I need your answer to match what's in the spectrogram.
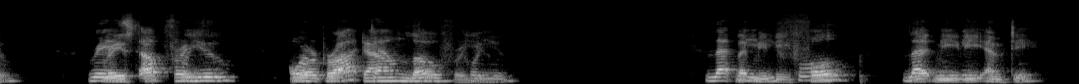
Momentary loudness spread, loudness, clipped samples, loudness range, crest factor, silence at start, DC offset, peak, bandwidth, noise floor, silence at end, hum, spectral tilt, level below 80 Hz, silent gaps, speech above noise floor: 15 LU; -23 LUFS; under 0.1%; 7 LU; 20 dB; 0 s; under 0.1%; -4 dBFS; 11 kHz; -85 dBFS; 0.4 s; none; -6.5 dB/octave; -70 dBFS; none; 63 dB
